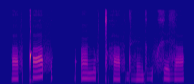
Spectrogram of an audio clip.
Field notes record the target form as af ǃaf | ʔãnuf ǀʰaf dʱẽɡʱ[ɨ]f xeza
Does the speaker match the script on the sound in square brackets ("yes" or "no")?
yes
